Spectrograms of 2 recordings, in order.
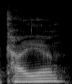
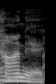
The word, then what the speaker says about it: Kanye: okay so because like uh ye K uh Cayenne Cayenne kany Kanye why do I always call him Cayenne you havea problem pronouncing things well and I'm I'm just like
